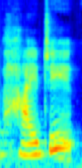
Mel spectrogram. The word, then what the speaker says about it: Hygge: I really turn to the concept of Hygge or Hygge. I think it's Hygge. It's spelled H-Y-G-G-E.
